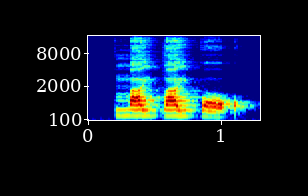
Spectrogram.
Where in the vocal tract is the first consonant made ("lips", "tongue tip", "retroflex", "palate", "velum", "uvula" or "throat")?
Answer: lips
